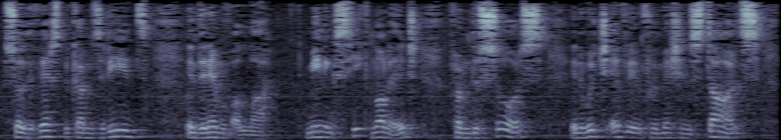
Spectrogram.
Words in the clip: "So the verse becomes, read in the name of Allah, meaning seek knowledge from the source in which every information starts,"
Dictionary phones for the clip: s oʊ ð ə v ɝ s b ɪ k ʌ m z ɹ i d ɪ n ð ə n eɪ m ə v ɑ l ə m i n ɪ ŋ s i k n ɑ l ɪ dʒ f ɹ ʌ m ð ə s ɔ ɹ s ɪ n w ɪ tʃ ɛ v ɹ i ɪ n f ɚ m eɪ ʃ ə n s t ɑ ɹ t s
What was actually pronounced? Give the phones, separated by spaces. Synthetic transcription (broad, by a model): s oʊ ð ə v ɝ s b ɪ k ʌ m z ɹ i d ɪ n ð ə n eɪ m ə v ɑ l ə m i n ɪ ŋ s i k n ɑ l ɪ dʒ f ɹ ʌ m ð ə s ɔ ɹ s ɪ n w ɪ tʃ ɛ v ɹ i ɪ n f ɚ m eɪ ʃ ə n s t ɑ ɹ t s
